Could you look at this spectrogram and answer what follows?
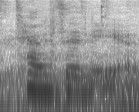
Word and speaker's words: Tanzania: People pronounce it very different, but it's Tanzania.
